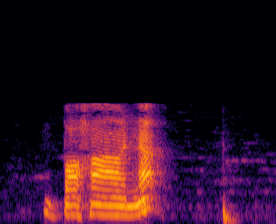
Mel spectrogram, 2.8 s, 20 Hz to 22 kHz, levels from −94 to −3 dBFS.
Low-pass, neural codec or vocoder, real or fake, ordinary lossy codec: 7.2 kHz; none; real; AAC, 16 kbps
